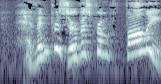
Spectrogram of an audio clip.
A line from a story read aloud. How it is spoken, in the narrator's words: cried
